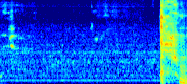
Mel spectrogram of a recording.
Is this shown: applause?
no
